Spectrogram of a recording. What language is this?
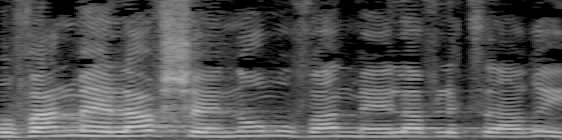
Hebrew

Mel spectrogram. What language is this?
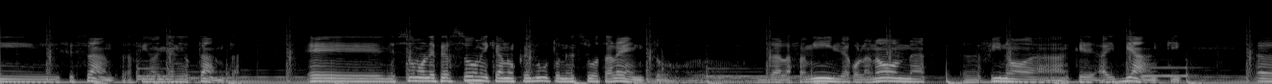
Italian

